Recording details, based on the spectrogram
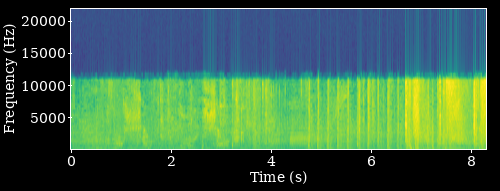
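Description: Gunfire rattles against a car in a video game, a dense run of metallic impacts and crackling shots over a busy mechanical din that builds louder toward the end.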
